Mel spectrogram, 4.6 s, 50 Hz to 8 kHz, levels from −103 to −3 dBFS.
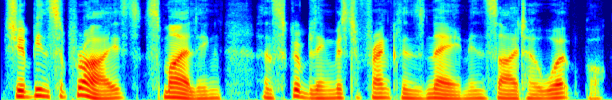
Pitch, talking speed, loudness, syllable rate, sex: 125 Hz, 170 wpm, -19 LUFS, 5.0 syllables/s, male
